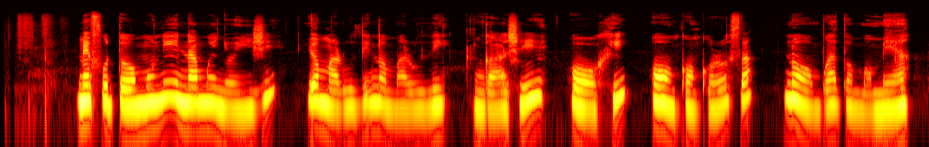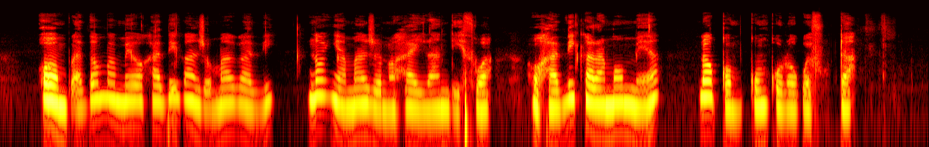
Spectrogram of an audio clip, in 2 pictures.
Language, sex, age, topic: Oshiwambo, female, 18-24, agriculture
